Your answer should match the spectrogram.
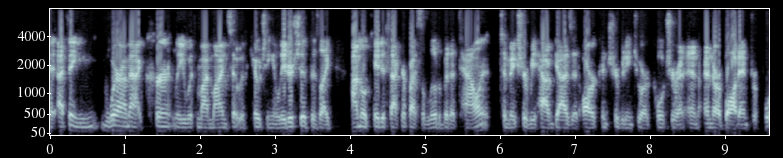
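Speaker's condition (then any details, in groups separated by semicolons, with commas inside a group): No condition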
